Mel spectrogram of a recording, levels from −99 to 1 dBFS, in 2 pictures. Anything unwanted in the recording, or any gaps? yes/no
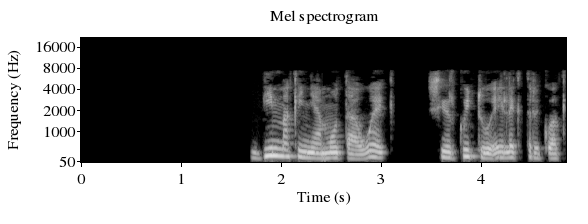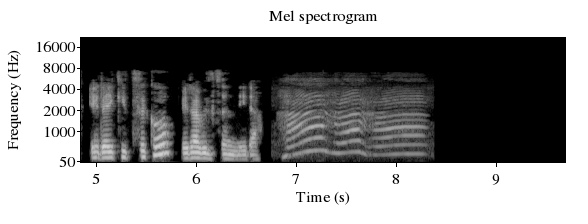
yes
